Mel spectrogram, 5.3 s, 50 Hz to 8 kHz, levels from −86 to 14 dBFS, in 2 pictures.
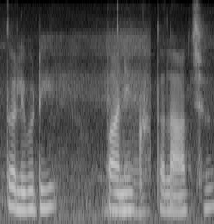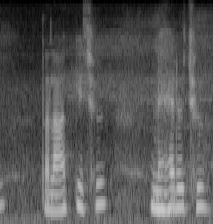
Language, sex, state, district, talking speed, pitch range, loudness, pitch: Hindi, female, Uttarakhand, Uttarkashi, 125 wpm, 180-215 Hz, -18 LUFS, 200 Hz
